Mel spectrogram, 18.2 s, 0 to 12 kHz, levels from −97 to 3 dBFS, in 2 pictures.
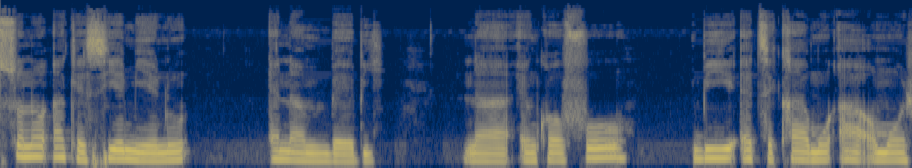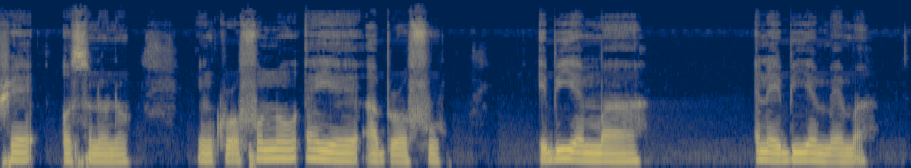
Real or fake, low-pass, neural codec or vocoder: real; 10.8 kHz; none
